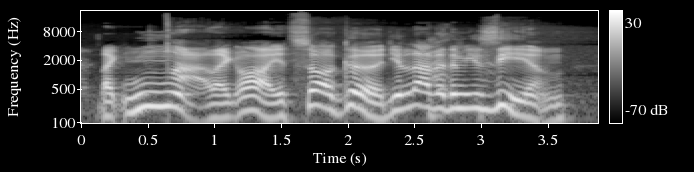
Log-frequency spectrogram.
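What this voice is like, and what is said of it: Borat-style put-on accent. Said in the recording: “Are you fucking Borat or something? What the fuck is that accent?”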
